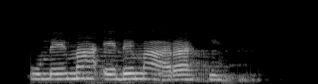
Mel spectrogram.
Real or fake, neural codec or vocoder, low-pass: fake; vocoder, 22.05 kHz, 80 mel bands, Vocos; 5.4 kHz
